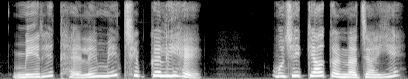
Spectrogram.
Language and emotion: Urdu, fearful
